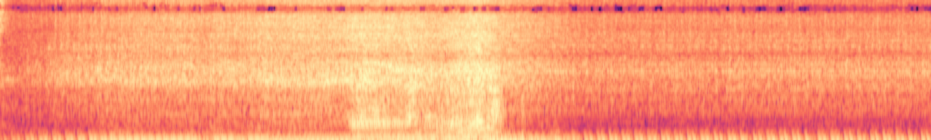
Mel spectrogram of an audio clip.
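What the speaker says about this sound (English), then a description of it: "Loads of gas and dump the clutch." A Yamaha Tenere adventure motorcycle stuck in mud on an off-road trail revs hard, its engine roar swelling and dropping back, with a rough, sputtering idle afterward, close and loud, and no voices.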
